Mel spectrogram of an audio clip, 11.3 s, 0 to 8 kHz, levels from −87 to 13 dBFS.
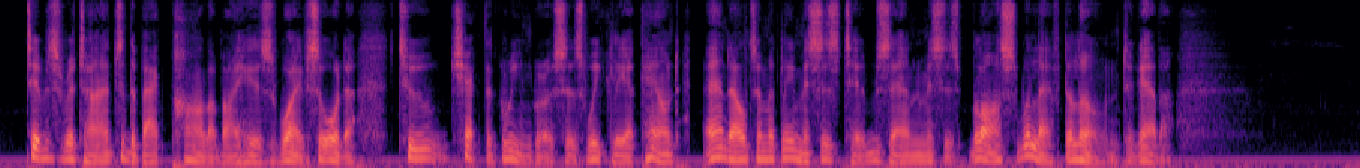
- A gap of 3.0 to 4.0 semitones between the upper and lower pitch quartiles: No, average, 5.2 semitones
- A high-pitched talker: No, very low, 95 Hz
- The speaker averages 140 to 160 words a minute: Yes, average, 145 wpm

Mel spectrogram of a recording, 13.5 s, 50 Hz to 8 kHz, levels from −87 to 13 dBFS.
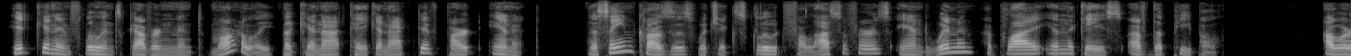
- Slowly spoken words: Yes, slow, 125 wpm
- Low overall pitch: Yes, low, 125 Hz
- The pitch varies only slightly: No, average, 5.0 semitones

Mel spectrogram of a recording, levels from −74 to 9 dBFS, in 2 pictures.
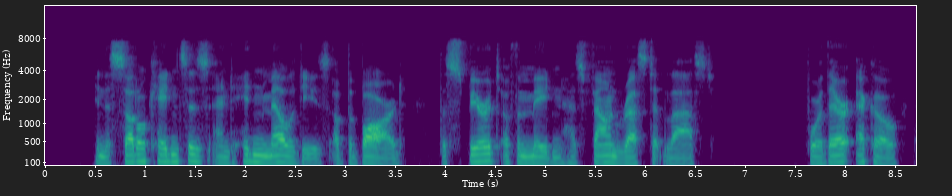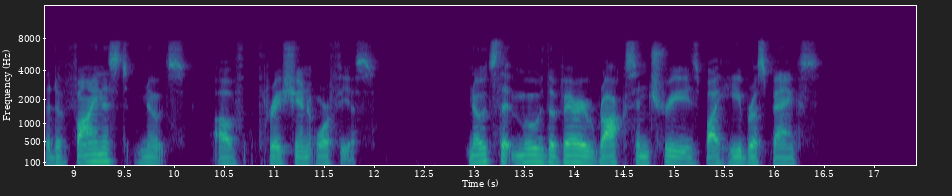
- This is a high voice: No, low, 100 Hz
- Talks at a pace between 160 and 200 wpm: No, average, 140 wpm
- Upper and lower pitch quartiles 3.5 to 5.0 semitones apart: No, average, 3.0 semitones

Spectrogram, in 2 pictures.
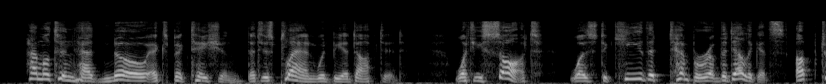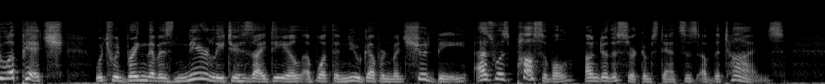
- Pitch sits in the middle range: Yes, medium, 155 Hz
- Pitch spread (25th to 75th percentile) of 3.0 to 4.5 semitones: No, wide, 5.5 semitones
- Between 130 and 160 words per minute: No, average, 180 wpm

